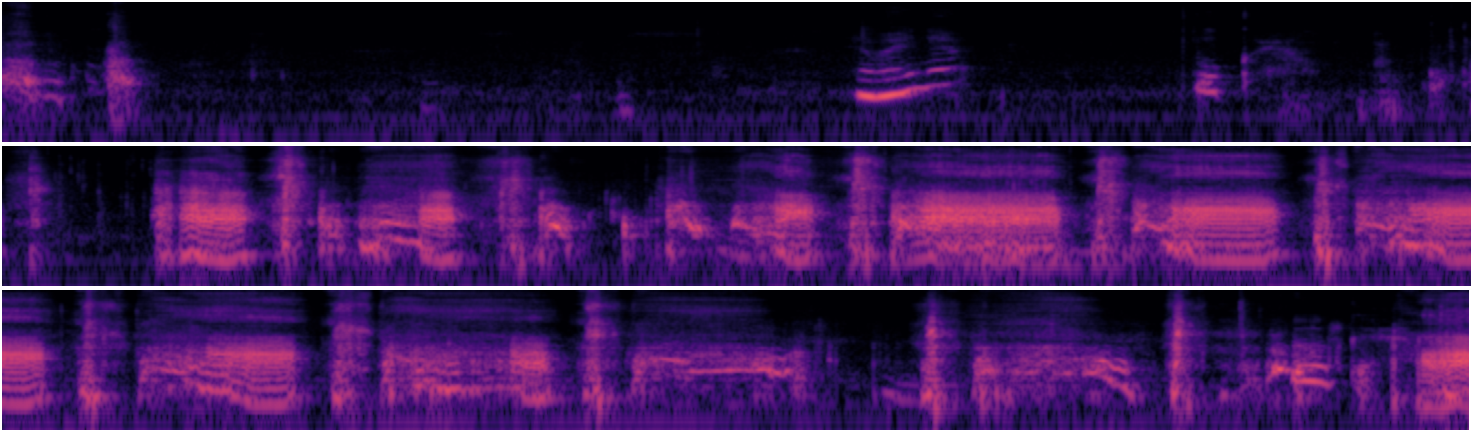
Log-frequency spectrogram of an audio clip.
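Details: Dog reverse sneezing, recorded before anabolic steroid treatment: a rapid run of loud, honking snorts as air is pulled sharply in through the nose.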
